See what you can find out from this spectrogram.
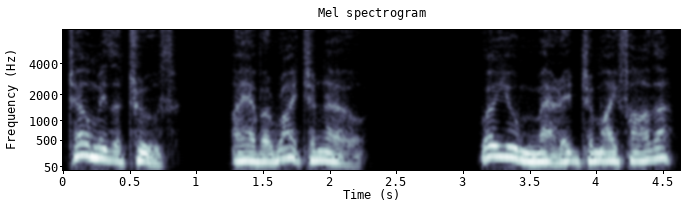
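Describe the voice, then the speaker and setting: A man's voice: medium pitch, lively intonation, moderate pace, mellow, slightly rough, dry recording, studio quality, pitched above the performer's own voice. A man doing a sullen, jealous teenage boy.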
